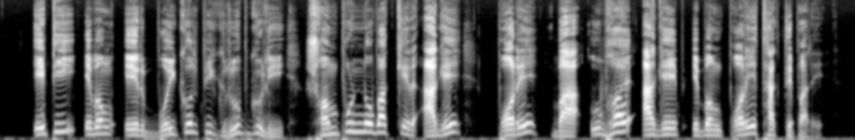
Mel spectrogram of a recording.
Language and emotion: Bengali, neutral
